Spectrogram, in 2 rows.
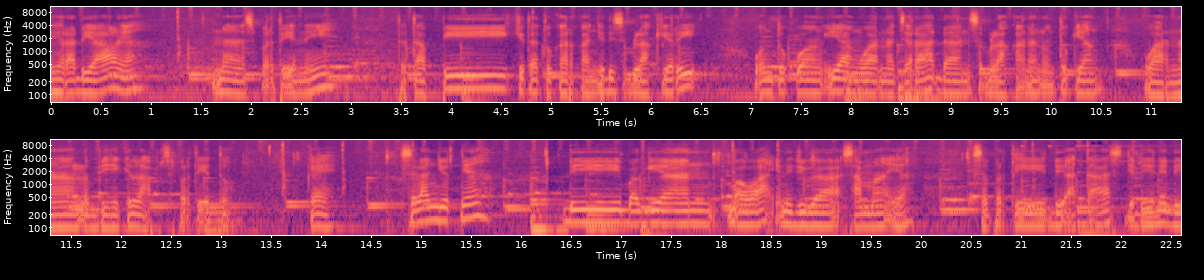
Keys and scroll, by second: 13.1 z, 17.0 i.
